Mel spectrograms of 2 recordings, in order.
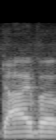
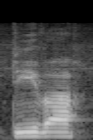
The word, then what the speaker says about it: diva: you want to say diva, depends on how you want to pronounce the I as an actual long I, or you want to give it an E sound, like a long E.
